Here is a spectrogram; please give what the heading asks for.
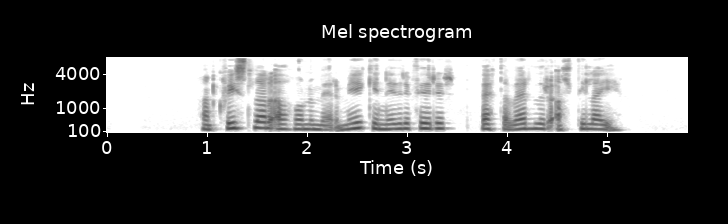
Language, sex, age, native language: Icelandic, female, 50-59, Icelandic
